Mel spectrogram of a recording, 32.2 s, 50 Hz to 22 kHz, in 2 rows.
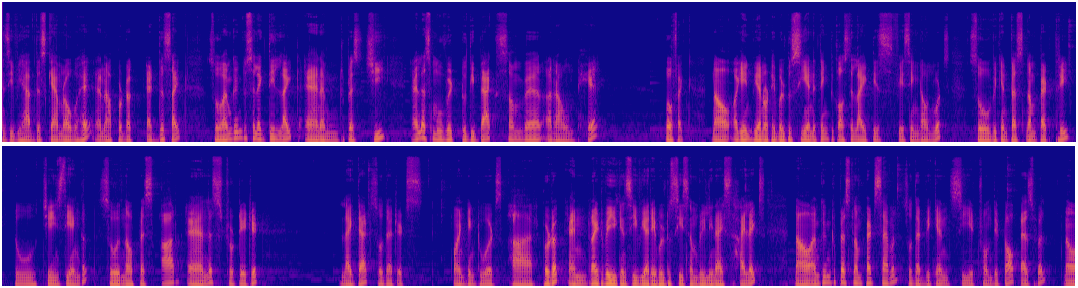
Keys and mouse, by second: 2.8 click, 2.9 middle click, 3.5 click, 3.6-10.1 middle drag, 5.6 g, 10.1-11.2 alt+drag, 11.2-12.6 middle drag, 12.6 alt+click, 12.6 middle click, 12.7-13.7 alt+drag, 15.2 KP_3, 16.6-18.4 alt+shift+drag, 18.4-21.6 middle drag, 18.4 r, 23.1-32.2 middle drag, 28.9 KP_7.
